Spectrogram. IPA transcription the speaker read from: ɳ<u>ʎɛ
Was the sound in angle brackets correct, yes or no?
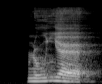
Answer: yes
